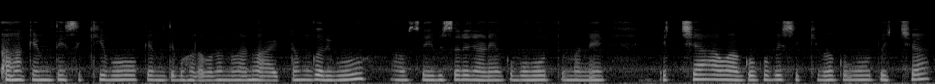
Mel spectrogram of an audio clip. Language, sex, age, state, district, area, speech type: Odia, female, 18-30, Odisha, Cuttack, urban, spontaneous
